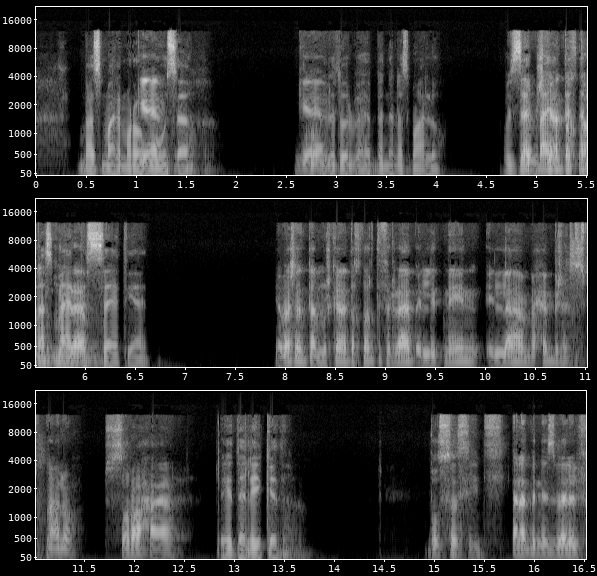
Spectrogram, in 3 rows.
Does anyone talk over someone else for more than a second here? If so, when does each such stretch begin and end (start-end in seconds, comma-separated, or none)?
4.8-6.2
